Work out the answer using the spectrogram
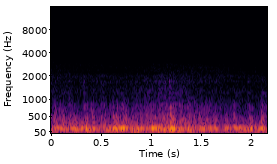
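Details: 2009 Mazda5 in drive after a transmission fluid change: a deep, rough grinding from the front, pulsing about twice a second, worse since the fluid change and better in reverse; the owner suspects the transmission.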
